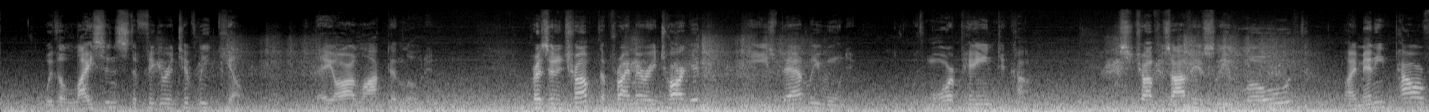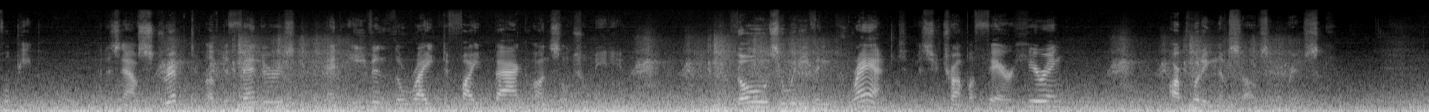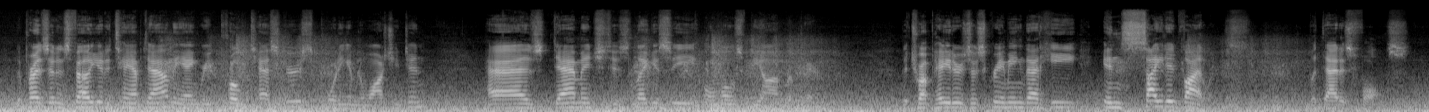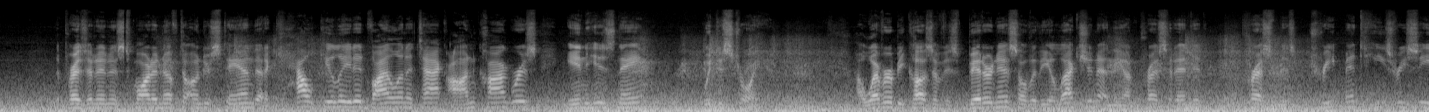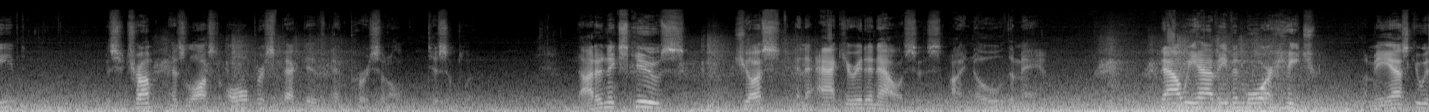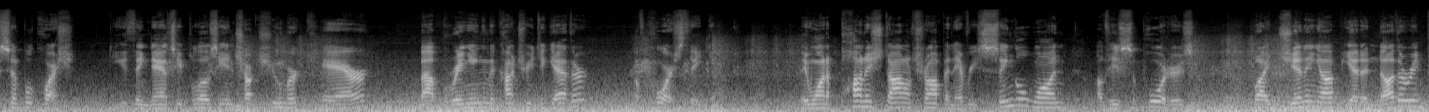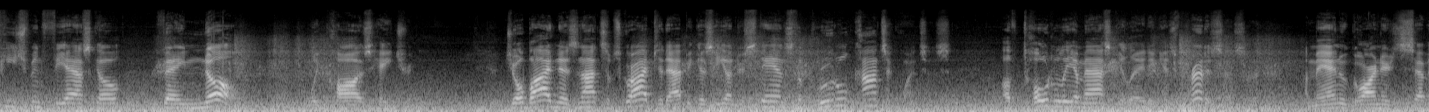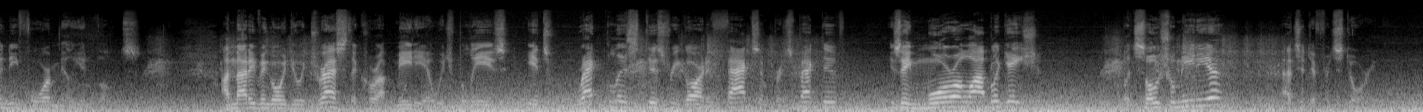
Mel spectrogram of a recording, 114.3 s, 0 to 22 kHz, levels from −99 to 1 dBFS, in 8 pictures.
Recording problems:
wind noise on the microphone; occasional gusts; 10 dB below the speech
uneven, jittery; slightly; from 9 s to 1:46

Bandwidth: 15 kHz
